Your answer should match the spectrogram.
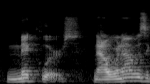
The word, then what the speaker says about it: Micklers: I learned how to read and write, and he's sitting there telling me it's Michler's, and I'm like, there's no E in there. It's Mickler's.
